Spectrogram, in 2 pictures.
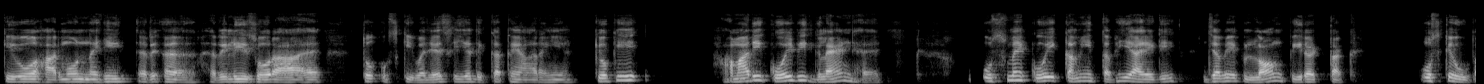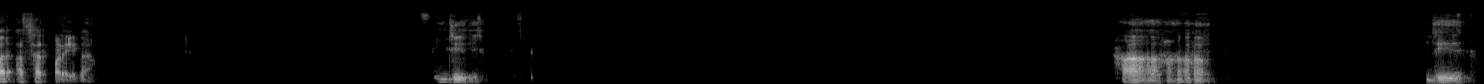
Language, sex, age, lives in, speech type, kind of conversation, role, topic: Hindi, male, 55-59, India, conversation, unstructured, none, क्या आपको लगता है कि मानसिक स्वास्थ्य पर खुलकर बात करना ज़रूरी है?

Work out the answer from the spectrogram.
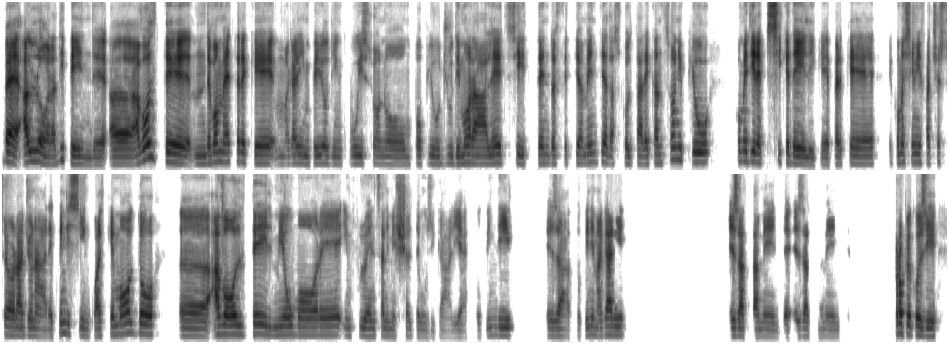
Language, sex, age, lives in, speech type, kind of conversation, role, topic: Italian, male, 25-29, Italy, conversation, podcast, guest, Come descriveresti il tuo gusto musicale oggi?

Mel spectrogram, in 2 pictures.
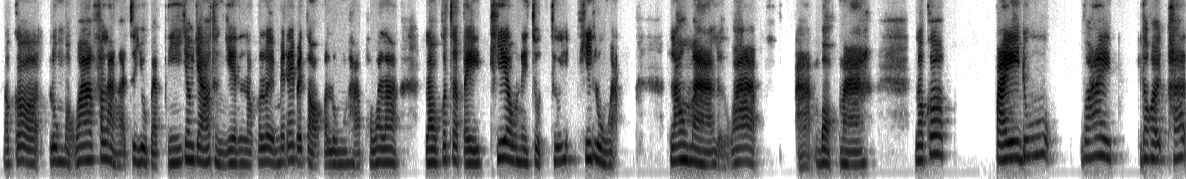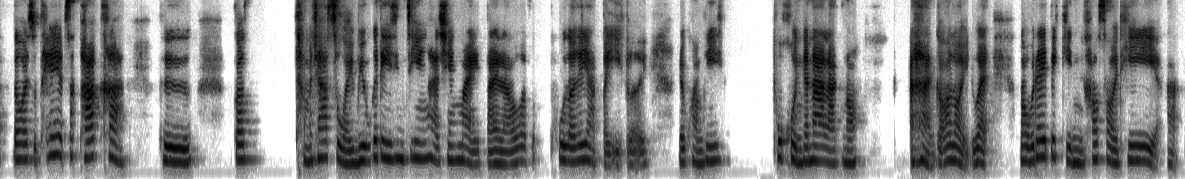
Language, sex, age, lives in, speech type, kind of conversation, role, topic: Thai, female, 30-34, Thailand, conversation, podcast, guest, คุณเคยหลงทางแล้วเจอคนมาช่วยเหลือไหม เล่าให้ฟังหน่อยได้ไหม?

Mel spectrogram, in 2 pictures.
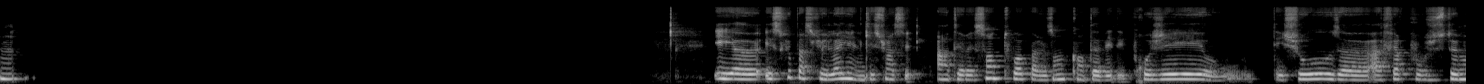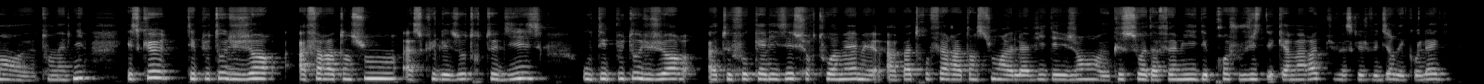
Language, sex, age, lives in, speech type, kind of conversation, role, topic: French, female, 18-19, France, conversation, unstructured, none, Comment décides-tu quelles opportunités saisir pour ton avenir ?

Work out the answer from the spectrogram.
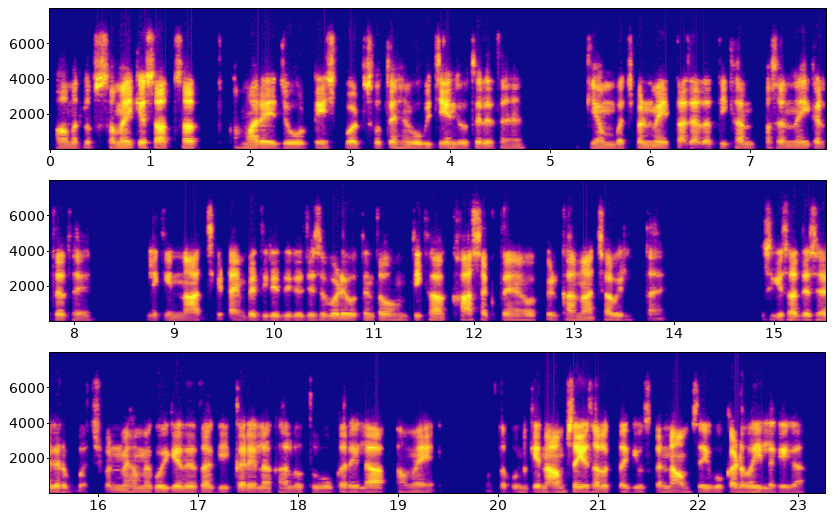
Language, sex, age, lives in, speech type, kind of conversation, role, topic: Hindi, male, 20-24, India, conversation, unstructured, none, आपको कौन-सा अजीब भोजन बिल्कुल पसंद नहीं है?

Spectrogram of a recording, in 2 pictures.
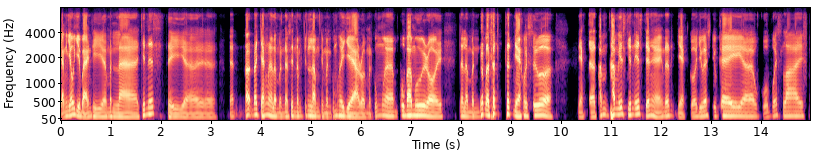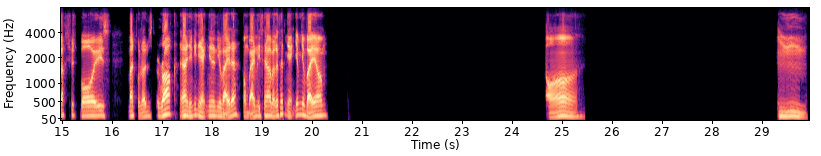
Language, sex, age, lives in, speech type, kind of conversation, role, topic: Vietnamese, male, 30-34, Vietnam, conversation, unstructured, none, Bạn thường nghe thể loại nhạc nào nhất trong cuộc sống hằng ngày?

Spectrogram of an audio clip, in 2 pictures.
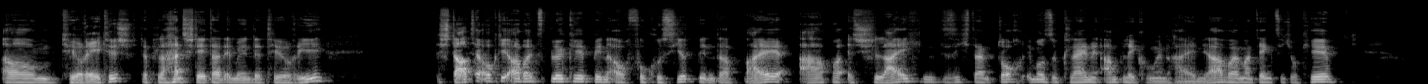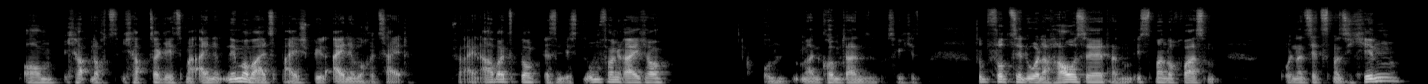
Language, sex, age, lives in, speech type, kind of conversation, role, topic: German, male, 35-39, Germany, conversation, advice, user, Wie kann ich meine Arbeitsblöcke planen und Ablenkungen effektiv minimieren?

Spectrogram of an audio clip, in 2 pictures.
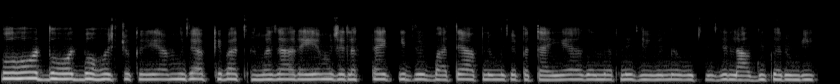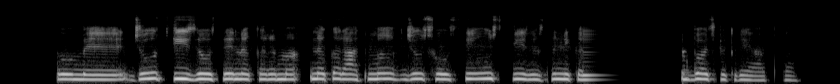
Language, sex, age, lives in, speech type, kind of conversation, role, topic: Hindi, female, 25-29, India, conversation, advice, user, मैं लंबे समय तक प्रेरित कैसे बना रहूँ?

